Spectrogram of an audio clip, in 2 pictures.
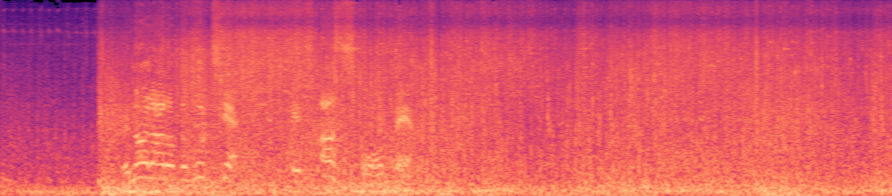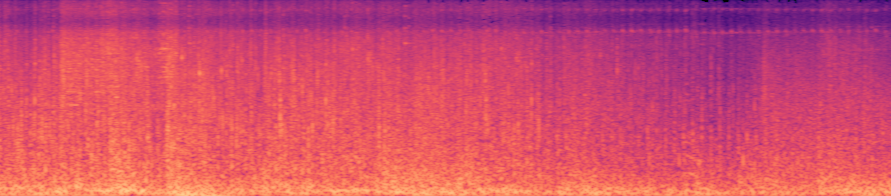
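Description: A low rumbling roar fills the air.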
